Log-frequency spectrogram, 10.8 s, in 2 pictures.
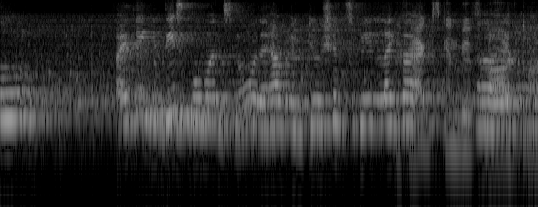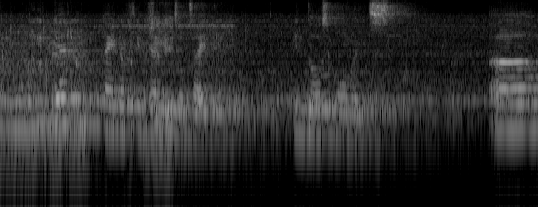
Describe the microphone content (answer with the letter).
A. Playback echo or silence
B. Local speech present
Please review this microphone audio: B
